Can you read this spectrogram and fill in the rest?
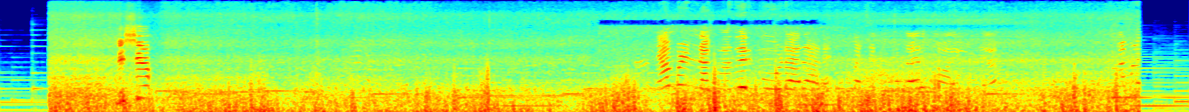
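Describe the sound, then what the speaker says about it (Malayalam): Strong wind on a beach buffets the microphone in a continuous roar, with surf rumbling underneath and voices talking through it. "ബീച്ചിലും നല്ല കാറ്റാണ്"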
